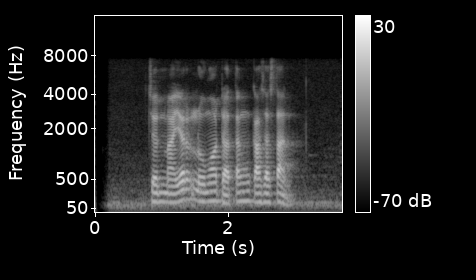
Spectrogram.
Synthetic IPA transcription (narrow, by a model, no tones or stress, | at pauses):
d̥ʒ̥ə̤nmajərluŋɔɖ̥ä̤t̪əŋkasast̪an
